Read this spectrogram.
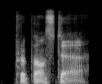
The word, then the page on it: prepostor: British English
